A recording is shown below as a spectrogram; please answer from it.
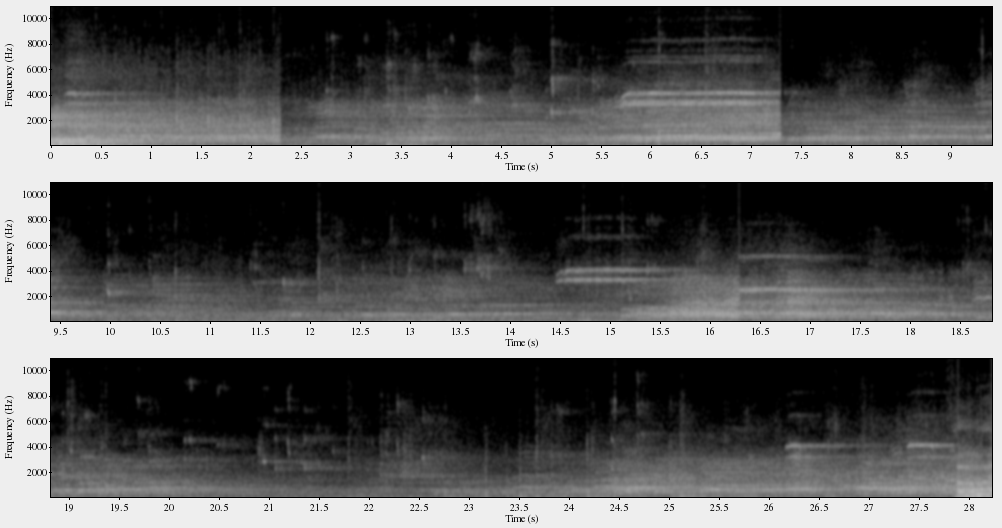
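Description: Game sound from an indoor handball match: a ball bouncing on the court and players' and spectators' voices echoing in a sports hall. A few short, high steady whistle tones come about six seconds in, midway and near the end, typical of the referee's whistle.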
